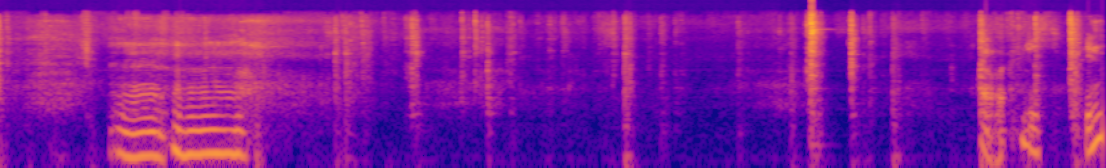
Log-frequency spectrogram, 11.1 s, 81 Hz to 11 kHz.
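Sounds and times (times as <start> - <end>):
clicks of computer parts handled: 8.0 - 9.0.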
